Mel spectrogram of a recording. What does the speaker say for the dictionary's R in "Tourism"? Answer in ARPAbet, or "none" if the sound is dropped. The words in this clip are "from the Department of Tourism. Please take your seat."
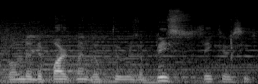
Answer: none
